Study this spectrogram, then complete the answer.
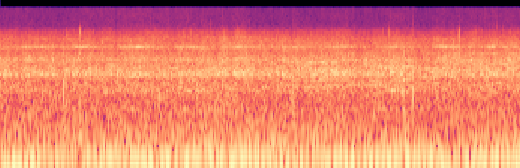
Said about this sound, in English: Here she comes! Yes, the train is on its way into Union Station on Asylum Street. Yes, the Springfield-Hartford train is finally arriving.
